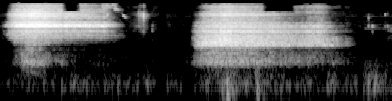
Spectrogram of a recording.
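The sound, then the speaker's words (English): Two slow, deliberate breaths taken mindfully, each a soft airy hiss lasting about a second, separated by a short quiet gap, with faint low rumbling underneath. “Taking a moment to breathe. Breathe it in. It will bring you present. When you mindfully breathe in that air, not just start breathing, panicking, but when you mindfully take a breath”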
